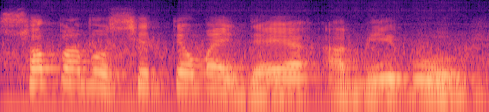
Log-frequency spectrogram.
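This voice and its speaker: At a fairly slow pace, a man talks in an ordinary speaking voice. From Brazil, São Vicente (São Paulo coast). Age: 60s. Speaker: sports journalist. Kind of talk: radio talk monologue. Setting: online radio.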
